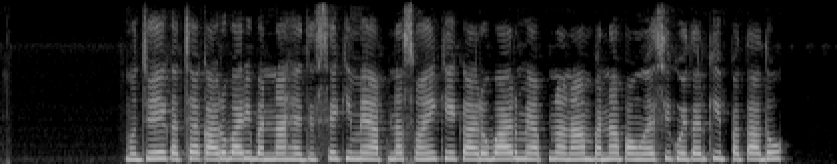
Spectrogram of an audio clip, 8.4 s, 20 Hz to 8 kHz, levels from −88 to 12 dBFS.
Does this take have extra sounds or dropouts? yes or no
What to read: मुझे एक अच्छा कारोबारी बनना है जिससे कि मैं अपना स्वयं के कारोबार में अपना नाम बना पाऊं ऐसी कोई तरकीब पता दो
no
